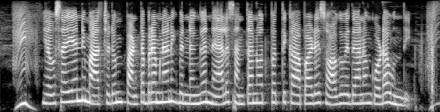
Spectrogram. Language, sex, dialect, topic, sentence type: Telugu, female, Utterandhra, agriculture, statement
